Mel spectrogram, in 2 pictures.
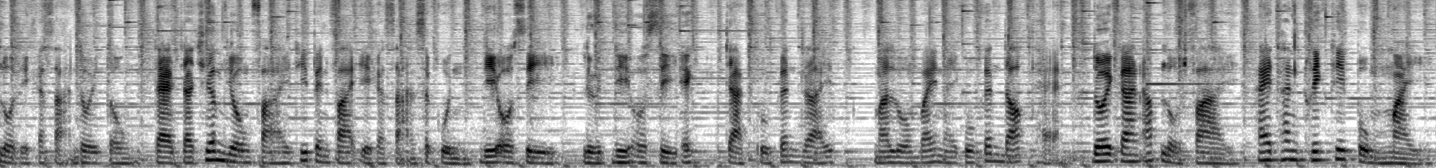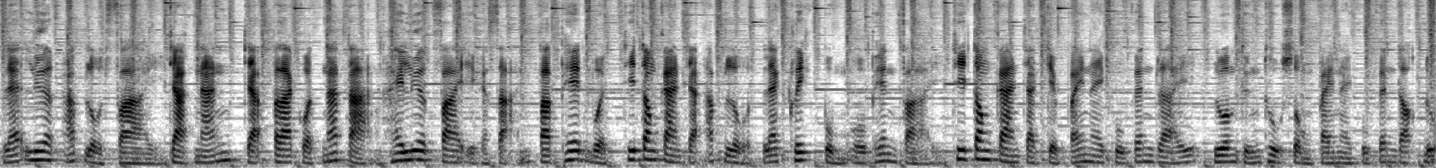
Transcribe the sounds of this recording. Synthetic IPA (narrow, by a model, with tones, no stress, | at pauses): p̚loː˨˩t̪̚ʔeː˨˩ka˧sa̰ː˩˦ndoː˧jt̪ɾo˧ŋt̪ɛː˨˩t͡ɕa˨˩ʔt͡ɕʰɯ˥˩əmjoː˧ŋfaː˧jt̪ʰiː˥˩pe˧nfaː˧jʔeː˨˩kːa˧sa̰ː˩˦nsa˧ku˧ndiː˧ʔoː˧siː˧lɯː˩˦diː˧ʔoː˧siː˧ʔe˦˥k̚t͡ɕaː˨˩kːuː˧kɤ˥˩nɾa˦˥jt̪̚ | maː˧lu˧əmwa˦˥jna˧jkuː˧kɤ˥˩ndɔː˦˥k̚t̪ʰɛ̰ː˧˥ndoː˧jkaː˧nʔa̰˦˥p̚loː˨˩t̪̚faː˧jha˥˩jt̪ʰa˥˩nkʰli˦˥k̚t̪ʰiː˥˩pu˨˩ŋːa˨˩jlɛ˦˥lɯ˥˩ək̚ʔa˦˥p̚loː˨˩t̪̚faː˧jt͡ɕaː˨˩k̚na˦˥nt͡ɕa̰˨˩ʔpɾaː˧ko˨˩t̪̚naː˥˩t̪a̰ː˨˩ŋha˥˩jlɯ˥˩ək̚faː˧jʔeː˨˩kʰːa˧sa̰ː˩˦npɾa˧pʰeː˥˩t̪̚wɤ˨˩t̪ʰːiː˥˩t̪ɔ˥˩ŋkaː˧nt͡ɕa̰˨˩k̚ʔa˦˥p̚lo̰ː˨˩t̪̚lɛ˦˥kʰli˦˥k̚pu˨˩mʔoː˧pʰe˥˩nfaː˧jt̪ʰiː˥˩t̪ɔ˥˩ŋkaː˧nt͡ɕa˨˩t̪̚ke˨˩p̚wa˦˥jna˧jkuː˧ka˥˩nɾa˦˥jɾu˧əmt̪ʰɯ˩˦ŋt̪ʰuː˨˩k̚so˨˩ŋpa˧jna˧jkuː˧kɤ˥˩ndɔ˦˥k̚du˦˥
